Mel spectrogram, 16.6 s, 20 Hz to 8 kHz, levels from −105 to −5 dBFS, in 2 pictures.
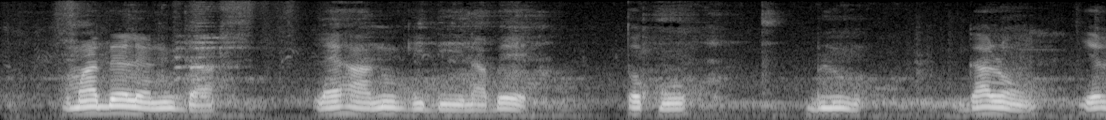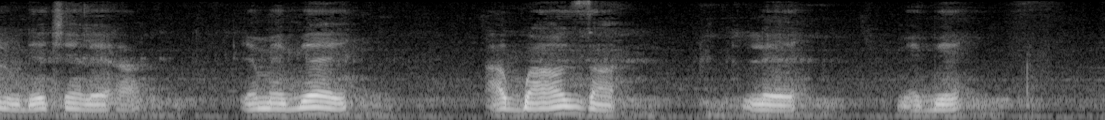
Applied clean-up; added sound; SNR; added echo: none; none; none; none.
